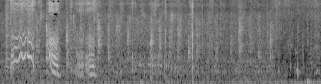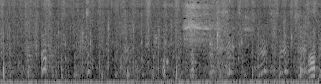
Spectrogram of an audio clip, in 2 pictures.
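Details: Newborn puppies in their first weeks of life, between birth and three weeks old, give a few loud, high, wavering whimpers and squeals in the opening two seconds, followed by faint scattered squeaks and soft rustling indoors.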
